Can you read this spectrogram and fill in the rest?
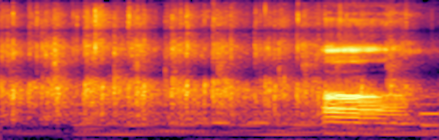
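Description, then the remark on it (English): A church audience at the Treasure Couples Forum claps for a pastor in a dense, steady patter for a few seconds, with a brief high tonal cheer or whoop rising over the applause near the end. “Please let me clap for him again.”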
